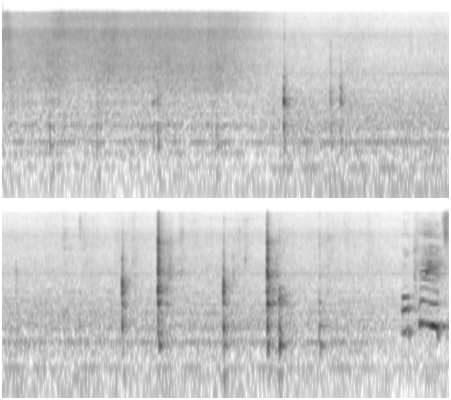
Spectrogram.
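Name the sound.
ground lamb cooking and stirred with onions and garlic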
